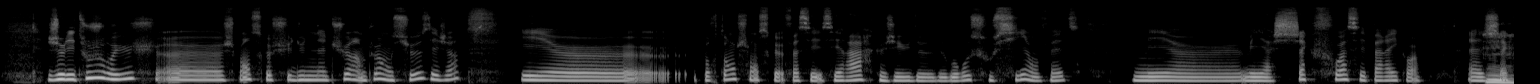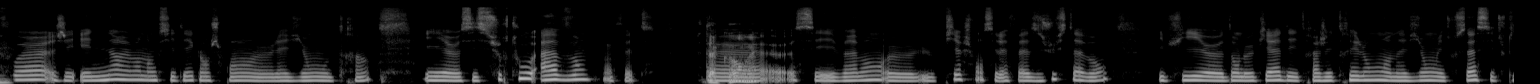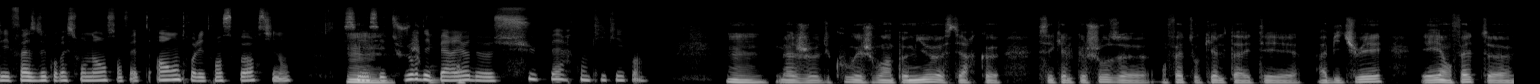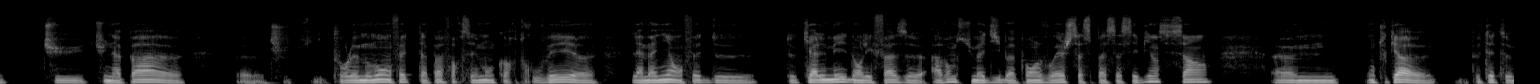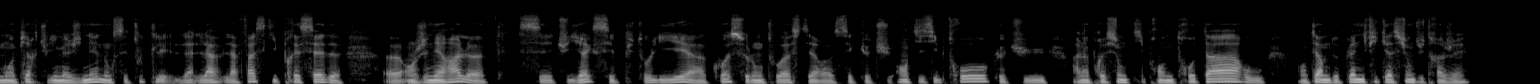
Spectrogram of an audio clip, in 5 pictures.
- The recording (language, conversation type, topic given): French, advice, Comment réduire mon anxiété lorsque je me déplace pour des vacances ou des sorties ?
- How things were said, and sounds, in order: drawn out: "Heu"; drawn out: "heu"; drawn out: "heu"; stressed: "à chaque fois"; stressed: "énormément"; other background noise; teeth sucking; stressed: "avant"; drawn out: "Heu"; stressed: "entre"; stressed: "super"; tapping; stressed: "calmer"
